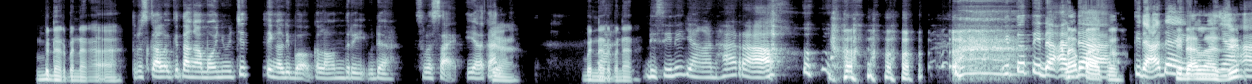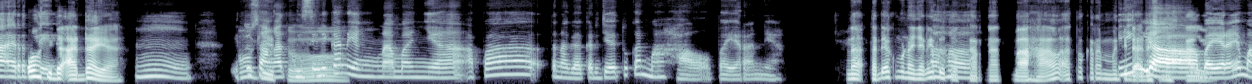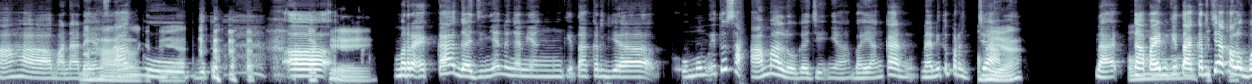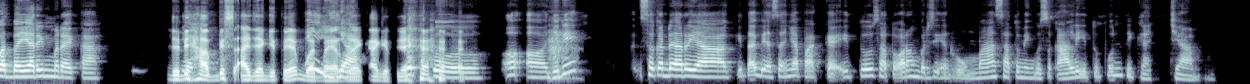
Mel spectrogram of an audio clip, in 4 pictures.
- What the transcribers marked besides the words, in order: laugh; chuckle; stressed: "Iya"; chuckle; swallow; other background noise; chuckle
- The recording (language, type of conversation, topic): Indonesian, podcast, Bagaimana cerita migrasi keluarga memengaruhi identitas kalian?
- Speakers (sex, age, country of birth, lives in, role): female, 45-49, Indonesia, Netherlands, guest; male, 35-39, Indonesia, Indonesia, host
